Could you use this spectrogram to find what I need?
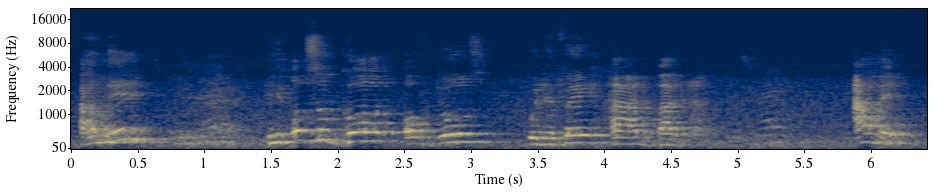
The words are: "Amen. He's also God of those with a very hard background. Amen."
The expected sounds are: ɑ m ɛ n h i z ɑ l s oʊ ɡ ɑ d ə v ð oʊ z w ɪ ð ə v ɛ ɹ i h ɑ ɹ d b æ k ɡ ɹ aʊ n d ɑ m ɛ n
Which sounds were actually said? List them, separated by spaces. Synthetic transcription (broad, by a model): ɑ m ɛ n h i ɑ l s oʊ ɡ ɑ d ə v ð oʊ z w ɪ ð ə v ɛ ɹ i h ɑ d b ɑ ɡ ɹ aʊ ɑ m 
